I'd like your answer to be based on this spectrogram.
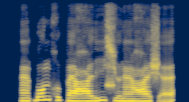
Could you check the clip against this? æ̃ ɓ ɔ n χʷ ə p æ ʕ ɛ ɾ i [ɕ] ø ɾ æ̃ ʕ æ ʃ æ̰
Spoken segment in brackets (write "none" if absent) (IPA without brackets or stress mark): ɕ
